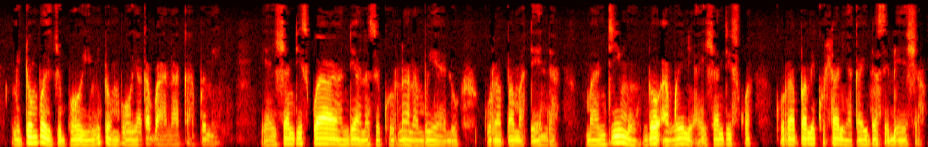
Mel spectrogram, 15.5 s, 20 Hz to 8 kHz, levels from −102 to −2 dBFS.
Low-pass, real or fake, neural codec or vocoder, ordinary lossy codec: 7.2 kHz; real; none; MP3, 32 kbps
